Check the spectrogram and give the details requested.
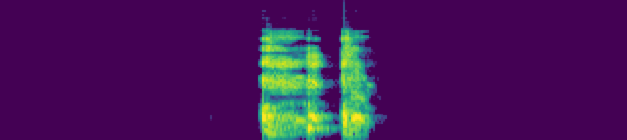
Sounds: Cough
